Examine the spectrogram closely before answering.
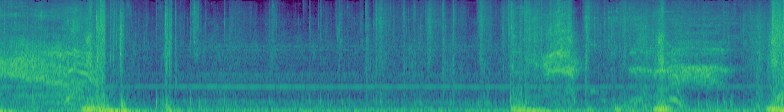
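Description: A heavy club thuds against a body.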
